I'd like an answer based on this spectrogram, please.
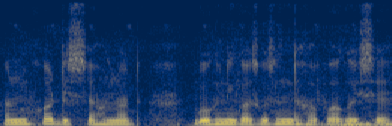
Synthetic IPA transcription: xɔnmuxɔɹdisːaxɔnɔt | bukʰiniɡɔs̬ɡɔs̬ɔndɛkʰapʊwaɡojsɛ

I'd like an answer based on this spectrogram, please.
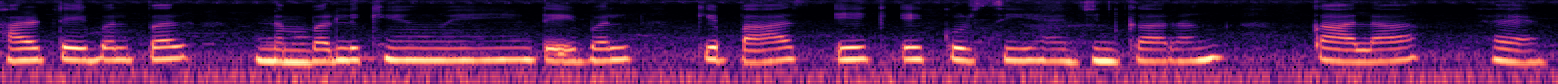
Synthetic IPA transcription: hɐɾʈeːbəlpɐɾ | nɐ̃mbəɾlɪkʰeɦʊeɦɛ̃ʈeːbəl | kepaːs | eːkeːkːʊɾsiɦɛd͡ʒɪnkaɾɐ̃ŋɡ | kaːla | hɛː

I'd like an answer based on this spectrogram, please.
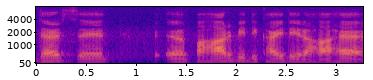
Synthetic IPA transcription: d̪əɾse | pɐɦaːɾbʱid̪ɪkʰaːid̪eːɾɐɦaɦɛː

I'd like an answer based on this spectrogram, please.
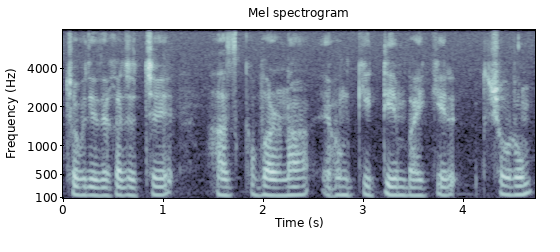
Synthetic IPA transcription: t͡ʃʰobʱit̪ed̪ekʰad͡ʒatːʃʰe | hazkʋəɾnaebɔŋkiʈiembaikeɾʃoɾom

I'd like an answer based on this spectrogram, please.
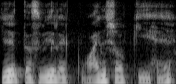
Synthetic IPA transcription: jet̪ɐswiːɾeːkʋaːɪnʃɔːp̚kihɛː

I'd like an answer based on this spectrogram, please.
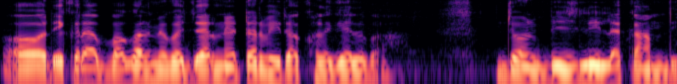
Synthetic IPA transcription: ɔːɾḛkɾabəɡəlmeɡod͡ʒəɾneʈəɾbʱiɾəkʰəlɡeːlba̰ | d͡ʒoːnbid͡ʒlilakaːmd̪i

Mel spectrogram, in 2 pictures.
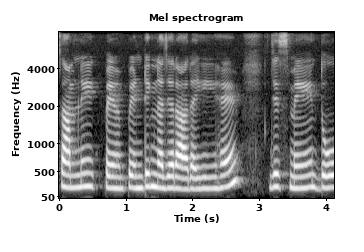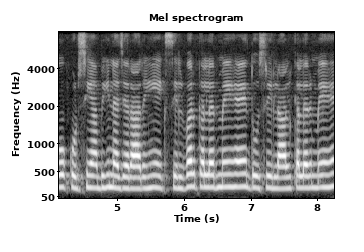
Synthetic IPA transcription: saːmneːk̚ppẽːɳʈɪ̃ŋɡnɐzəɾaːɾɐɦiɦɛ̃ː | d͡ʒɪsmẽd̪oːkʊɾsijãbʱinɐzəɾaːɾɐɦĩɦɛ̃eːksɪlʋəɾkɐləɾmẽɦɛ̃d̪uːsɾilaːlkɐləɾmẽɦɛ̃

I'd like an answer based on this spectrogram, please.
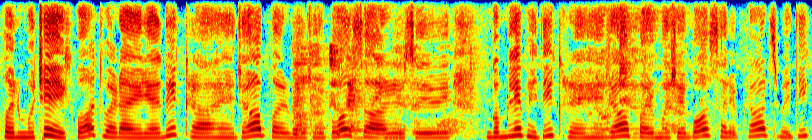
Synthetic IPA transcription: pɐɾmʊd͡ʒʱeeːk̚bɔːt̪bɐɽaeːɾijad̪ɪkʰɾɐɦaɦɛd͡ʒɐɦãpɐɾmʊd͡ʒʱebɔːt̪saːɾeseɡɐmlebʱid̪ɪkʰɾɐɦeɦɛ̃d͡ʒɐɦãpɐɾmʊd͡ʒʱebɔːt̪saːɾeplaːʈsbʱid̪ɪkʰ

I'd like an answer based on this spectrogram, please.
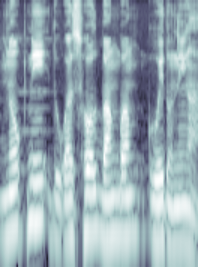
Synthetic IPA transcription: nɔk̚nid̪ukasɔlbaŋbaŋujd̪ɔniŋa̰

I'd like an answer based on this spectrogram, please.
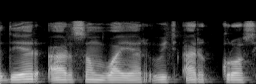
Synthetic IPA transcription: d̪eɾaɾsʌ̃mwajəɾwɪt͡ʃaɾkɾɔs

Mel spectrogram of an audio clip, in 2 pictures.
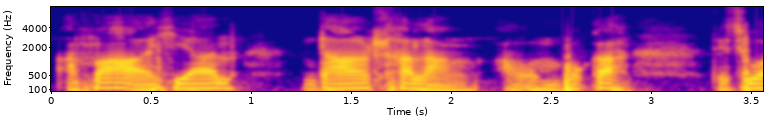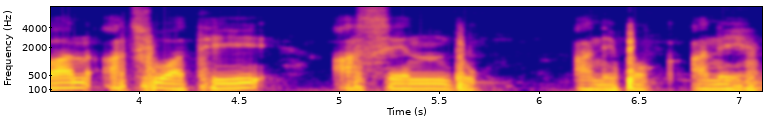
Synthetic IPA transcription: ʔam̥aːahian | d̪arɬʰalɐŋa̰ʔɔ̰mbɔkat̪it͡suanɐ̰t͡sʰuat̪hi | ʔa̰sɪnd̪uk̚ | ʔanibɔk̚ʔani

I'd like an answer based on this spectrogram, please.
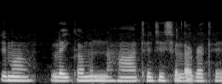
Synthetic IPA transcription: imãləɪkamenəɦãt̪ʰɦɛd͡ʒeselə̰ɡət̪ɦɛ

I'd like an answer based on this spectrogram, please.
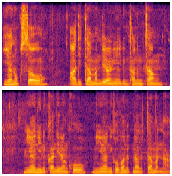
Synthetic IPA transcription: ijanɔk̚saw | aditamandiɾaŋnidɯŋtʰaŋdɯŋtʰaŋ | nijaninɯkaniɾaŋkʰɔnijanikʰɔbanɯk̚naɡɯtamat̚na

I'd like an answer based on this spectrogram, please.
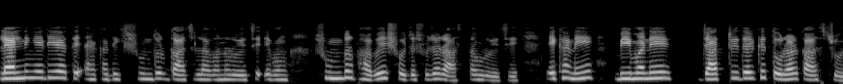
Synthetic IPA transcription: lɛɳɖiŋeɖiat̪eʔɛkad̪ʱikʃund̪oɾɡat͡ɕlaɡanoɾoet͡ɕʰeʔeboŋʃund̪oɾbʱabeʃod͡ʑaʃod͡ʑaɾːast̪aoɾoet͡ɕʰeekʰane | bimaneɾ | d͡ʑat̪ːɾid̪eɾket̪olaɾkad͡ʑt͡ɕol

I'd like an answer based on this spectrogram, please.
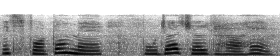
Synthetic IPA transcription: ɪsfoːʈomẽ | puːd͡ʒat͡ʃɐlɾɐɦaɦɛː

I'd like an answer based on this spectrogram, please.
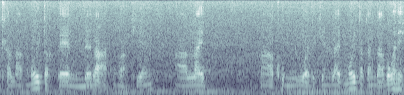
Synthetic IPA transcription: t͡ɬʰalak̚mɔjt̪ak̚t̪ɛnbɛlaʔan̥uŋakʰiən | alajt̪̚ | aʔkʰumluət̪ikʰinlajt̪̚mɔjt̪akːand̪aʔbɔk̚ani

